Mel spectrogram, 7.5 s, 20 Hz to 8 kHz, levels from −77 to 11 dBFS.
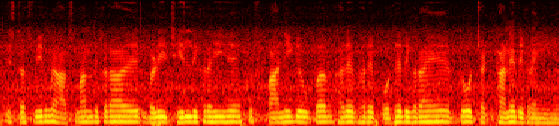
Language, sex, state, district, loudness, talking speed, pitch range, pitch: Hindi, male, Bihar, Jahanabad, -16 LUFS, 215 wpm, 115-125 Hz, 125 Hz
